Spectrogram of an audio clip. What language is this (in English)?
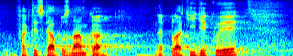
Czech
